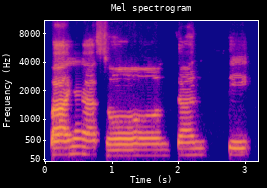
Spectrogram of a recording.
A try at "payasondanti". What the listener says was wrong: The so is elongating just a little bit more than it needs to, but that will come together as you practice.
